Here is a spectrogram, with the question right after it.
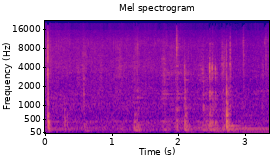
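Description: Bees buzzing around a beehive on a small farm, a soft steady drone with individual insects passing close by and occasional light taps, fairly quiet with no talking.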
